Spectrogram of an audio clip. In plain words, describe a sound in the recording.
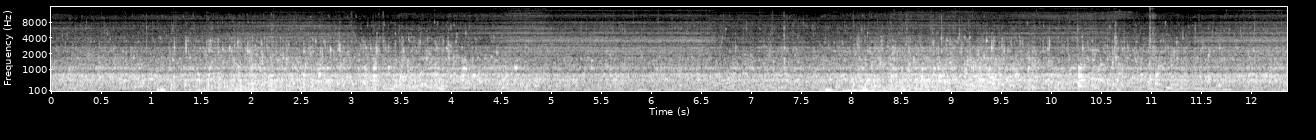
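Bubbles gurgle and rush in bursts as a diver breathes out underwater.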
